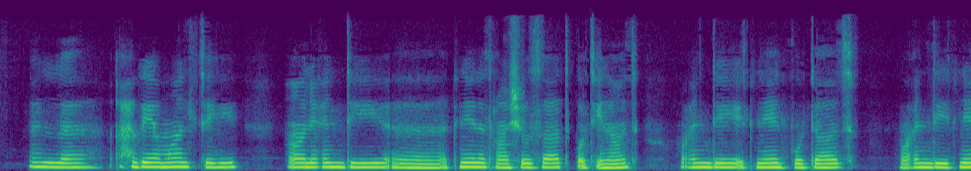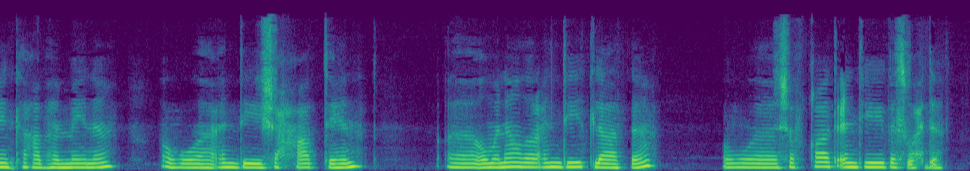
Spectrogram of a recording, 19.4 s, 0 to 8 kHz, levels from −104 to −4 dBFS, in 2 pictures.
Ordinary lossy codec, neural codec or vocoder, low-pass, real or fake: AAC, 32 kbps; none; 7.2 kHz; real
